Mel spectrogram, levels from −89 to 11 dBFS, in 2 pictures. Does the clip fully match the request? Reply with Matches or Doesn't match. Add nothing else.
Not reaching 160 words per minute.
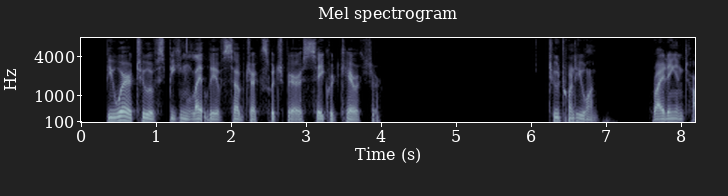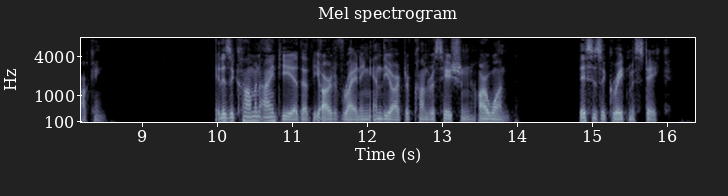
Matches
